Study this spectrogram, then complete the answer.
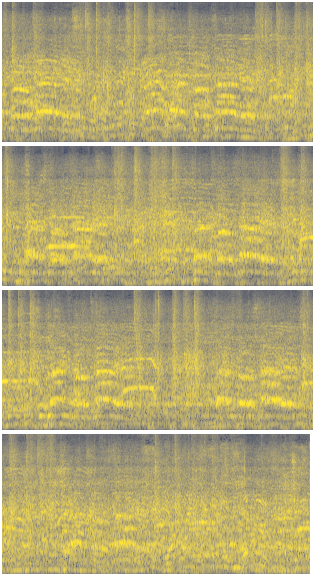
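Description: Many voices of men and women chatter and talk over one another.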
